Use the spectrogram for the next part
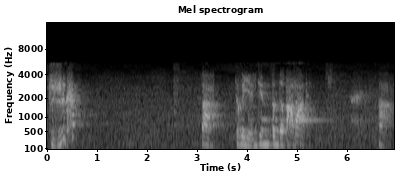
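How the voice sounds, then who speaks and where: An older man giving a slow, patient lecture on a Buddhist sutra, filling pauses with drawn-out "ah" sounds and clearing his throat now and then. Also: high voice. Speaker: Buddhist teacher. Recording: dull, roomy, noisy old tape of a lecture hall.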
